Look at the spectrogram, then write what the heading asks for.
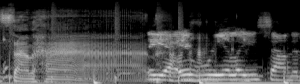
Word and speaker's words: Samhain: It's technically pronounced Samhain. And I'm only saying that. Yeah, I'm only saying that because you don't want to be a poser and walk around and call it Samhain.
